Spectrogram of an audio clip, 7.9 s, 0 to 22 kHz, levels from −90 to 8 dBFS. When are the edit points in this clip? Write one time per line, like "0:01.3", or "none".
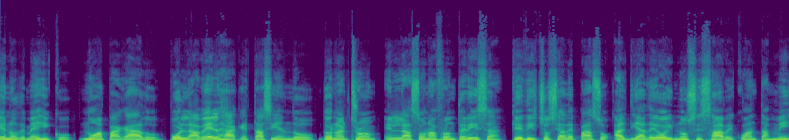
none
